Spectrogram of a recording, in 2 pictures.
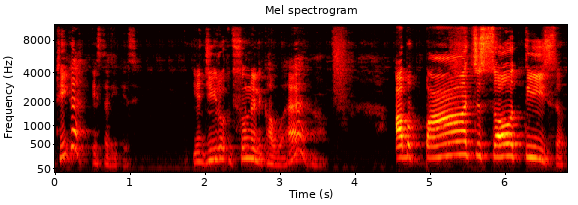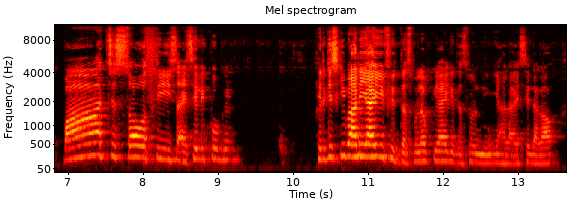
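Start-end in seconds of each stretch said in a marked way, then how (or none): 4.9-8.5 slow, stretched number words; dictation. Shown as a demonstration. Teacher dictating a number to children, slow dictation. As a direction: draw out each word so it can be written.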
